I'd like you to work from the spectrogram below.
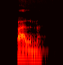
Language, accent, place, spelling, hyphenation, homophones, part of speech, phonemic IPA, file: French, France, Lyon, palme, palme, palment / palmes, noun / verb, /palm/, LL-Q150 (fra)-palme.wav
- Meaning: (noun) 1. palm leaf: palm (attribute of a victor or (Christianity) martyr) 2. palm leaf: palm (prize) 3. palm leaf: flipper, fin, swim fin 4. synonym of palmier (“palm tree”)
